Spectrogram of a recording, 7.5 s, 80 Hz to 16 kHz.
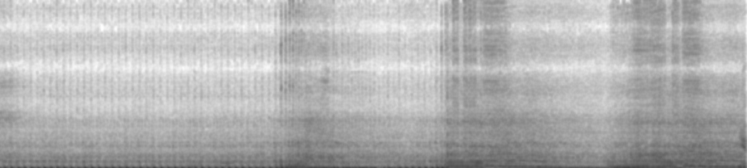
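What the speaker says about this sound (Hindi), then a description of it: "आप लोगों ने यहाँ पर अभी MT15 को सुन लिया है।" A Yamaha MT15 V2.0 motorcycle exhaust thumps at a fast idle up close, then the engine revs up and down in several loud sweeps.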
